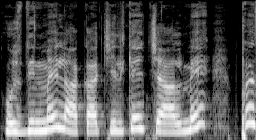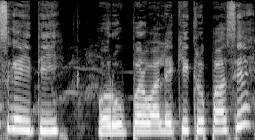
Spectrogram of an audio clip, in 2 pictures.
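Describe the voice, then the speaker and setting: A woman's voice: fairly high pitch, lively intonation, unhurried, mellow, dry recording. A woman voicing an earnest, friendly little female bird in a children's cartoon story. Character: trusting little female sparrow, friendly but determined.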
